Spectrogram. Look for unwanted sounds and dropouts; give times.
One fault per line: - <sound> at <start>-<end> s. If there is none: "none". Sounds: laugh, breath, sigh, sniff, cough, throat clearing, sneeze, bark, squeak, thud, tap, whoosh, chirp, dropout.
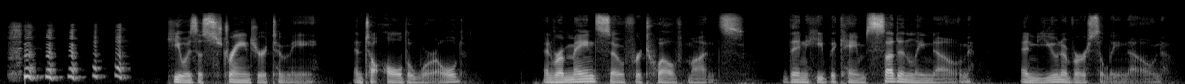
- laugh at 0.1-1.3 s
